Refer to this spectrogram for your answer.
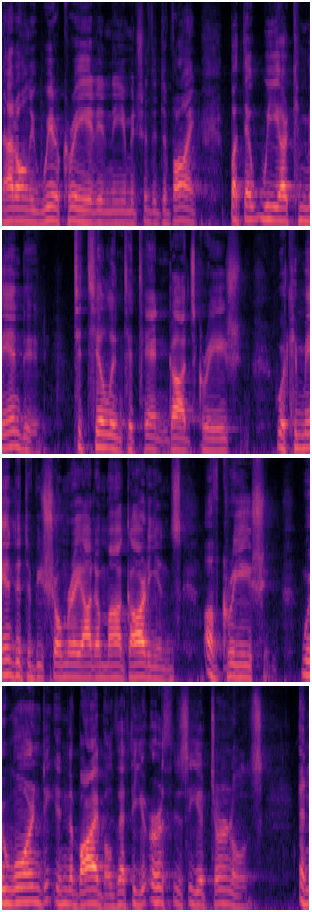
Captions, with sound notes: not only we are created in the image of the divine, but that we are commanded to till and to tend God's creation. We're commanded to be (speaks foreign language) guardians of creation. We're warned in the Bible that the earth is the Eternal's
